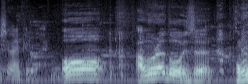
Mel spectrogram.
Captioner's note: haha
